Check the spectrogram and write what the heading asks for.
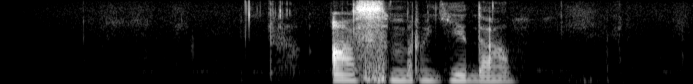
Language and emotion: Russian, neutral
